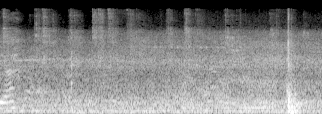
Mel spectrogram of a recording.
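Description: Steady traffic and engine noise, with one sharp thump a little before the end.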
